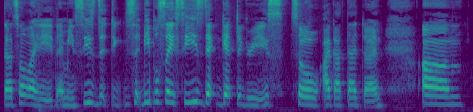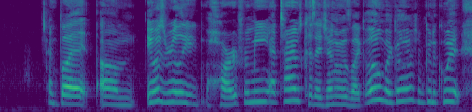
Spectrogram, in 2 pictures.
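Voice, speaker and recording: In a casual self-introduction video, a young Californian nursing student chats about herself, her fairly high, mellow voice moving at a normal speed and sprinkled with lots of "um" and "like." Lawnmowers can be heard running outside.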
